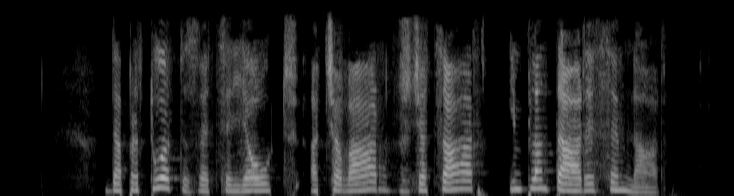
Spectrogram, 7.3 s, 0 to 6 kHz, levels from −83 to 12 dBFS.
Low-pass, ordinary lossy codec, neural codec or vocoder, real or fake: 5.4 kHz; AAC, 32 kbps; vocoder, 44.1 kHz, 128 mel bands, Pupu-Vocoder; fake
